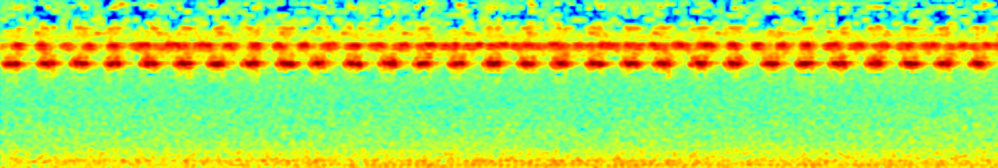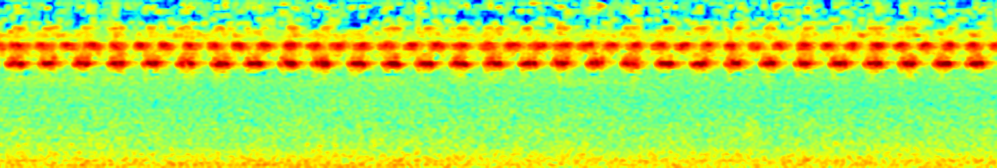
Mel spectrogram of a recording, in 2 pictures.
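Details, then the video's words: Crickets singing at night in summer: rapid, regular high-pitched chirps pulsing without pause for the whole stretch, set against a broad, even background rumble. "Calming Cricket Sounds for Relaxation"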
